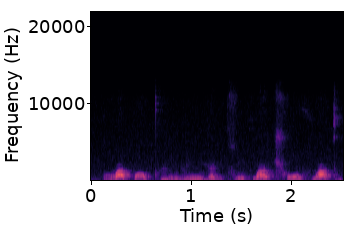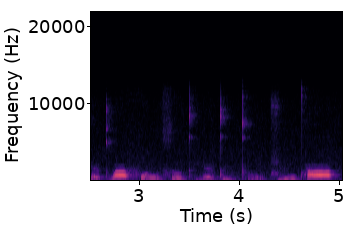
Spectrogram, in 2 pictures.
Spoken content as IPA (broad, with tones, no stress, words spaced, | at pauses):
lwä˥˧pɤ˥˧ pʰy˥˩n̪y˥n mjɛ̰˨˩nt͡sʊ˥˧ŋxwä˥˧ ʈ͡ʂʰo˥˧ʊ̯fwä˥˩t̪jɛ̰˨˩ t̪wä˧˥ fɤ˧˥ŋsɹ̩˧˥t̪ʰjɛ˧˥t̪i˥˩ t̪ʰʊ̰˨˩ŋ t͡ɕy˥npʰä˥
